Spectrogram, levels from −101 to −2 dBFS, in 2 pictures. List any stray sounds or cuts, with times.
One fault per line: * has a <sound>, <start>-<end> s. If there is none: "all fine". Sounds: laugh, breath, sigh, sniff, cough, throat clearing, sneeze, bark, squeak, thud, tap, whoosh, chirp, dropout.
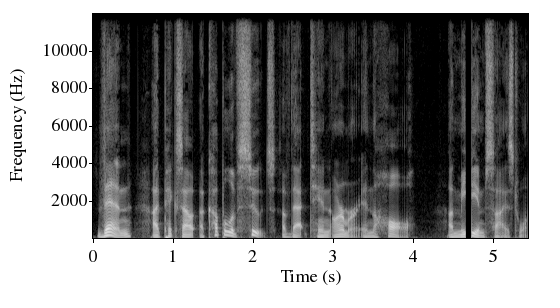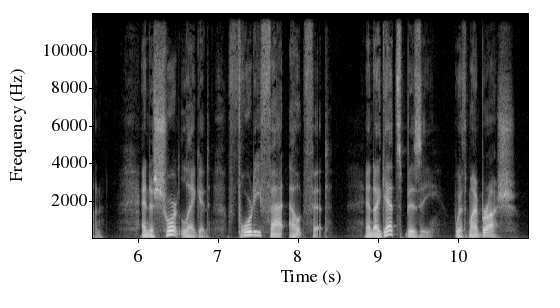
* has a dropout, 4.6-4.7 s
